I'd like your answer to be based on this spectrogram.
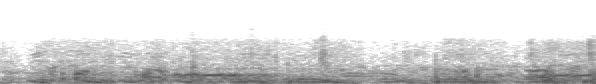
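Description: A single male Rampuri pigeon coos in low, soft, repeated phrases, fairly close and steady, with a faint bit of background murmur.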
